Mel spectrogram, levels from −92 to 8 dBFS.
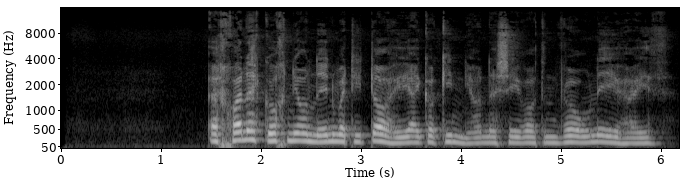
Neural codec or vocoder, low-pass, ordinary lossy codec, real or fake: none; 14.4 kHz; AAC, 96 kbps; real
